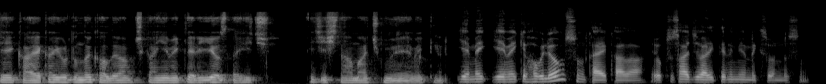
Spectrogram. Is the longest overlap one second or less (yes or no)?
yes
